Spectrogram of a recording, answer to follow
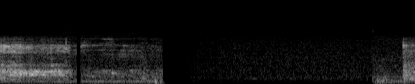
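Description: The live audio feed carries a steady hum that drops away about half a second in, then cuts to near silence for about two seconds before the sound comes back just before the end.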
